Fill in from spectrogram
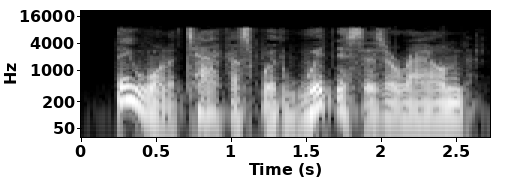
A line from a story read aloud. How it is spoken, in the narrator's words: I said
